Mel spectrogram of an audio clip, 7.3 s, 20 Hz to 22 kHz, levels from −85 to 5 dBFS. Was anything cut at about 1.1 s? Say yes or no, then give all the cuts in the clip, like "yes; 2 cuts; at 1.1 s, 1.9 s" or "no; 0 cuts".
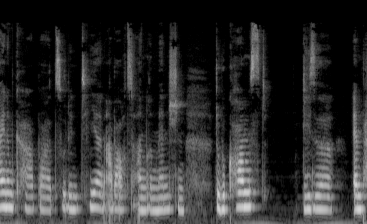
yes; 1 cut; at 1.1 s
